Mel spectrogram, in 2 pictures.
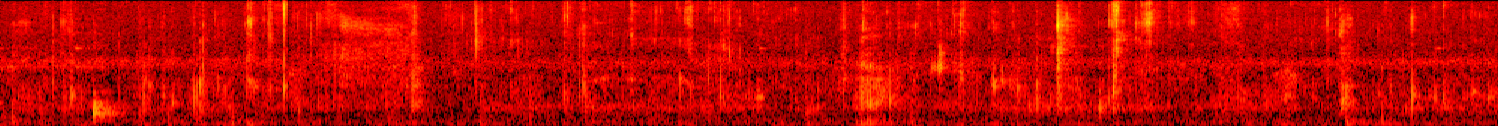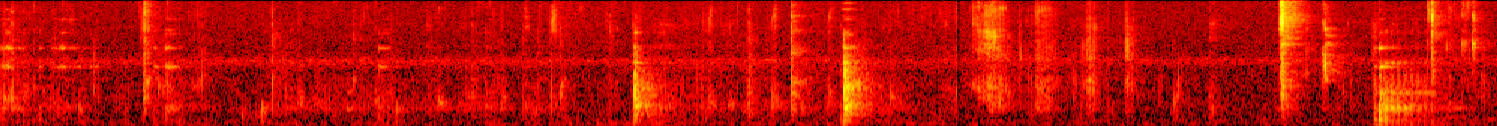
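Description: Close-miked eating sounds: a person chewing and crunching food, with soft mouth clicks and wet crackles, eating rice and curry with his hand. The sounds are mostly faint, with a few louder crunches in the last six seconds.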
